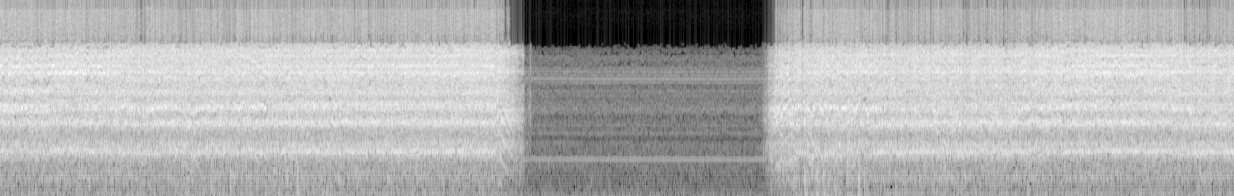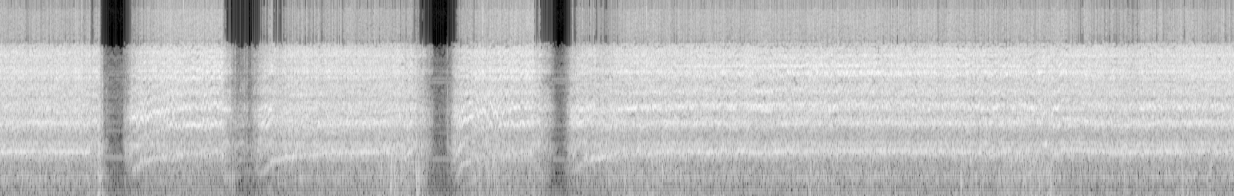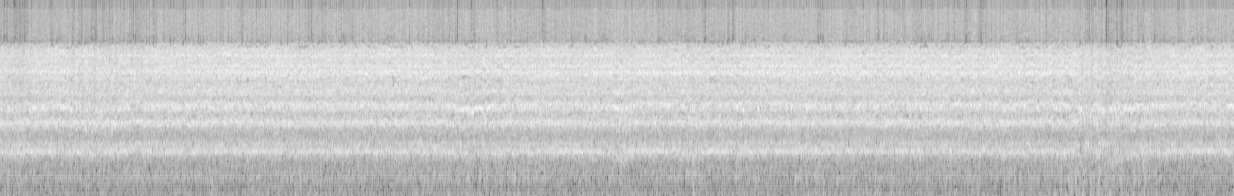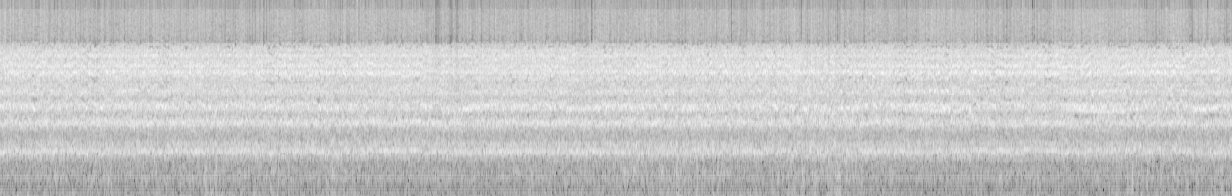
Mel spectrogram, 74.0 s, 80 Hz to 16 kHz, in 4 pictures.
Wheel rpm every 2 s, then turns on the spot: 220, 220, 240, 190, 0, 40, 210, 220, 230, 200, 130, 160, 130, 140, 230, 230, 220, 220, 230, 230, 230, 230, 230, 230, 230, 230, 220, 230, 230, 230, 230, 230, 230, 240, 220, 220, 230.
none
